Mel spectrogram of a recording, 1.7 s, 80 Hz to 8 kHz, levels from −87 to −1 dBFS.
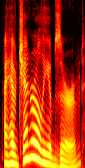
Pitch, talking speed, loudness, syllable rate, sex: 165 Hz, 140 wpm, -16 LUFS, 5.7 syllables/s, male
